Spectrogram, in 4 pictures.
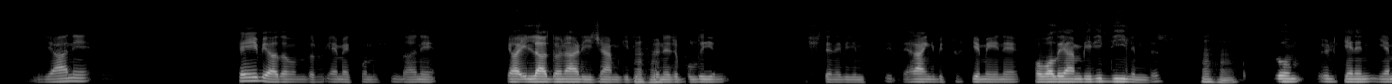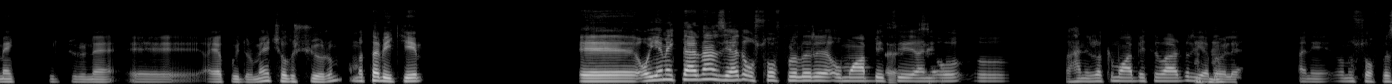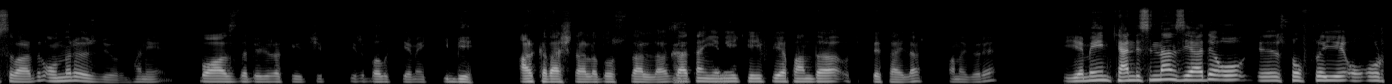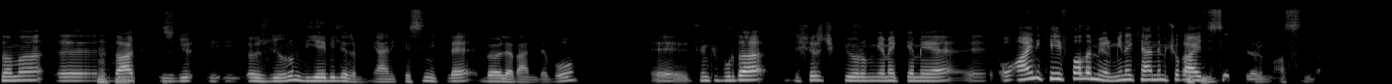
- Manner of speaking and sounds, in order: other background noise
- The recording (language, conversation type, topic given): Turkish, podcast, Bir yere ait olmak senin için ne anlama geliyor ve bunu ne şekilde hissediyorsun?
